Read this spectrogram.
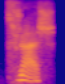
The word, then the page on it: thrash: Indian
